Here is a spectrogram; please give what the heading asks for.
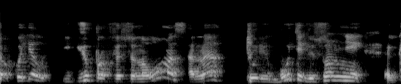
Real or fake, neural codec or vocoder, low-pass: real; none; 7.2 kHz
